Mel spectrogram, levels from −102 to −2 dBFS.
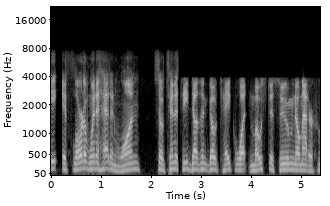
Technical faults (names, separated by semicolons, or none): handover gap; fallback to narrowband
